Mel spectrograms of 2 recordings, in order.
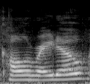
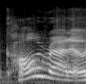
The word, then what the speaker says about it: Colorado: My former brother-in-law called it Colorado, and that just really stuck with us. We're like, it's time to go Colorado. We know how to say it right. Going to Colorado.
